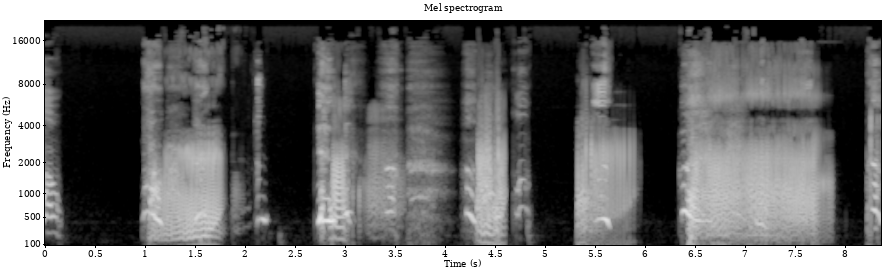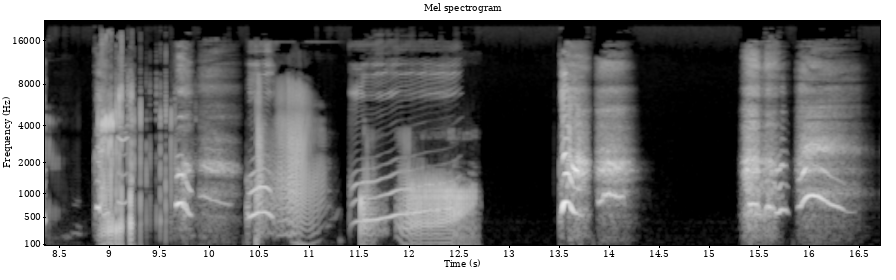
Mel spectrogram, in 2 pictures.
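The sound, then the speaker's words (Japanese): Many loud farts in an irregular series, some long and drawn out, others short and abrupt, separated by brief silences with gasps and breathy sighs in between. “強烈なおならをブババババーっていっぱい連射してあげちゃうから、覚悟してね”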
